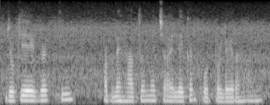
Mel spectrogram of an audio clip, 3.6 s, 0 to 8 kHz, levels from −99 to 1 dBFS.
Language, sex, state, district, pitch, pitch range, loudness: Hindi, male, Uttar Pradesh, Lalitpur, 135 Hz, 125-140 Hz, -17 LUFS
